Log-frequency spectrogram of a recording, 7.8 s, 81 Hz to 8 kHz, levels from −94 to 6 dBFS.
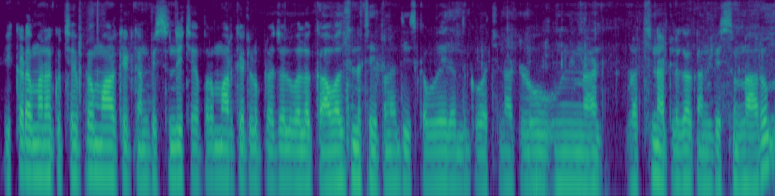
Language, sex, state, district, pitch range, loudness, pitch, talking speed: Telugu, male, Andhra Pradesh, Srikakulam, 115-125 Hz, -33 LUFS, 120 Hz, 125 wpm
